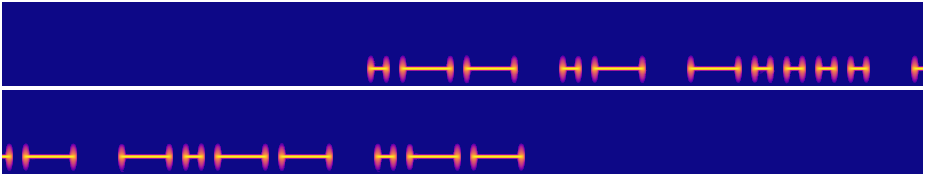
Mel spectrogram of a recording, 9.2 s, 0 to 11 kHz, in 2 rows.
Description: Morse code, heard as a keyed tone, about 15 wpm, 700 Hz. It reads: WA6AYW
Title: USA Call Signs - 6 Characters - Repeated 2x - 15wpm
